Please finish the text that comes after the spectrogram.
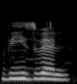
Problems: none marked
